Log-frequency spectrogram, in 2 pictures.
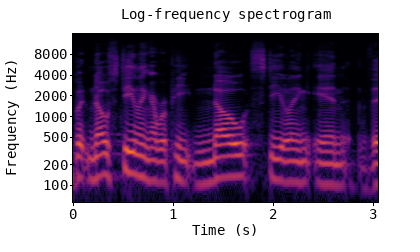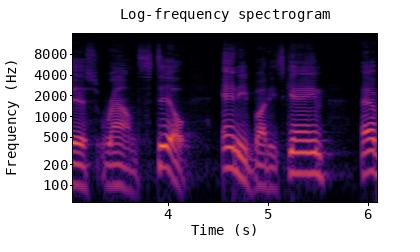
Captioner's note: none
